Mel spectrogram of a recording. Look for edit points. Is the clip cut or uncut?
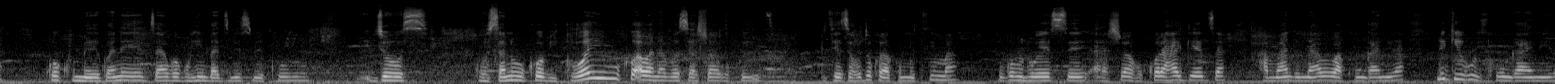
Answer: cut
